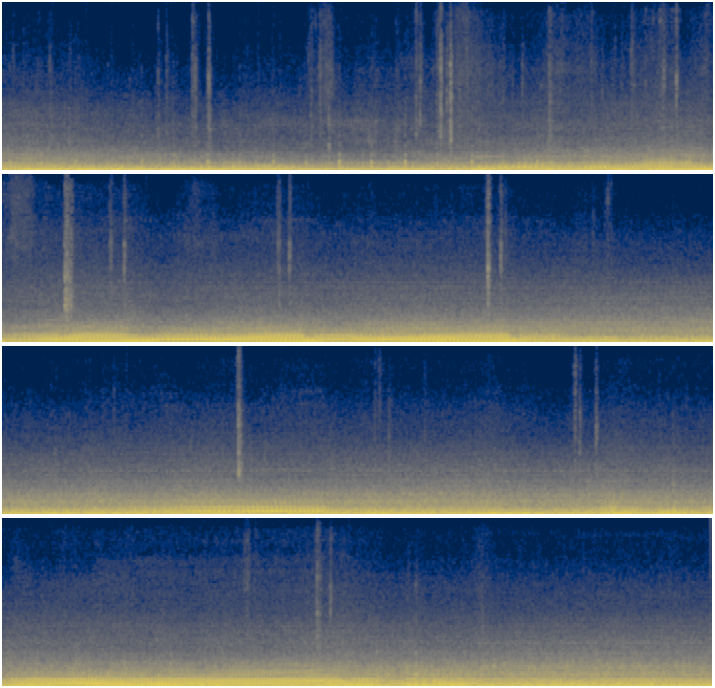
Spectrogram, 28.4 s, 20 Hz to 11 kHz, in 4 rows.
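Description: Aston Martin Vantage's 4.0-litre twin-turbo V8 running under way, its revs climbing and falling back several times as it accelerates and eases off.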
